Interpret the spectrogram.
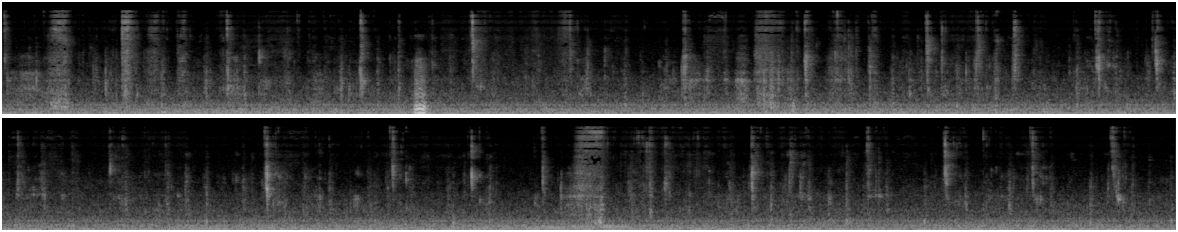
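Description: Biting kernels off a boiled ear of corn on the cob and chewing them, with many small crunches and wet mouth clicks. A short louder sound comes about five seconds in.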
